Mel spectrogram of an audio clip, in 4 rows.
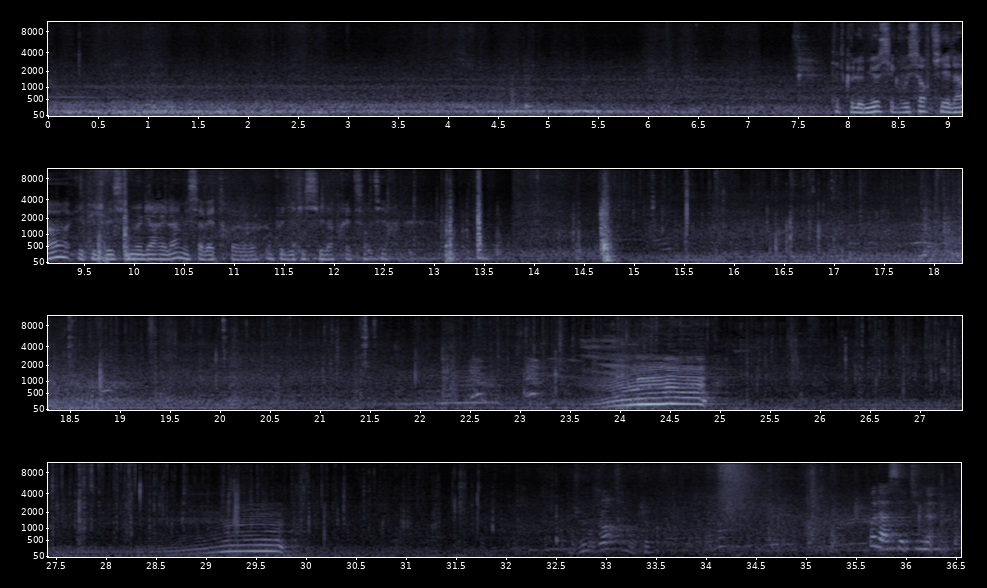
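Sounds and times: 
low rumble: 0:00.0 - 0:29.1
speech: 0:08.0 - 0:13.3
cattle mooing in a cowshed: 0:21.8 - 0:25.1, 0:28.5 - 0:30.0.

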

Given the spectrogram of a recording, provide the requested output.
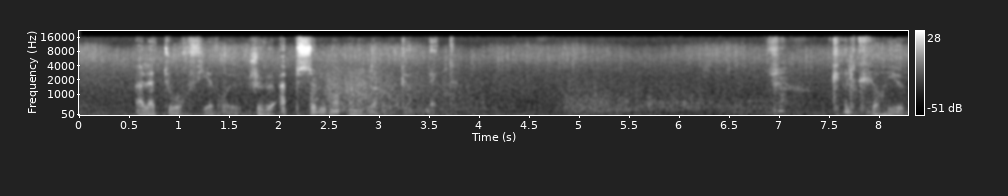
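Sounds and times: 
heavy rain downpour: 0:00.0 - 0:08.2
speech: 0:00.6 - 0:03.8, 0:08.0 - 0:08.2
deep rolling thunder: 0:02.2 - 0:08.2.

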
